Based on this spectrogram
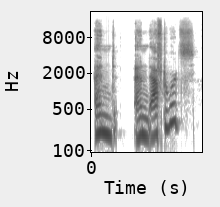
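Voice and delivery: high, slow, hesitant question; husky, faltering Piglet. A narrator's reading. Piglet finally speaking after Rabbit's plan, hesitant and husky. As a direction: falter into it slowly, pitched high. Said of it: "managed to say very huskily".

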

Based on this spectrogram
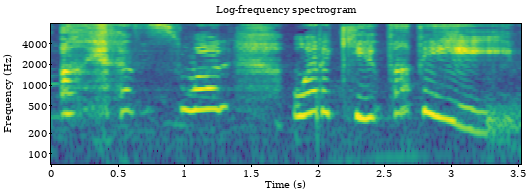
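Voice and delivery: hammed-up delight; fake cooing. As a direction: coo over the puppy for show. Fake gush for cover.

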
